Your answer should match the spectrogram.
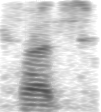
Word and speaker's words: Fred: Fred Spaggett.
